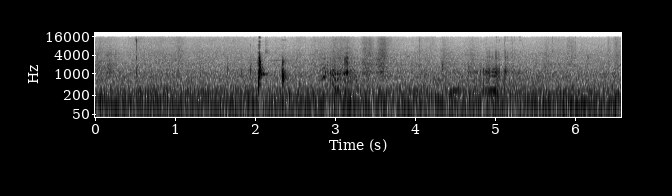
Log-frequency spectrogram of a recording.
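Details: Hiccup recorded on a day labeled "Day 5": a sharp, abrupt gulping burst, then a smaller catch, against quiet room noise.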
